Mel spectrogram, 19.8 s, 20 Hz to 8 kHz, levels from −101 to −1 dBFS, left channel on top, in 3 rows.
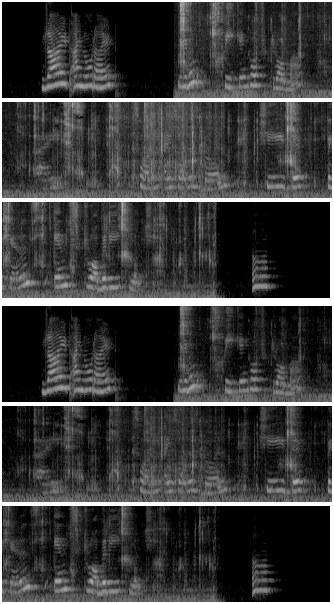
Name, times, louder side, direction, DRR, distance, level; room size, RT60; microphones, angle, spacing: voice 1, 0.8-2.2 18.2-18.5, left 2 dB, 5° left, 1.6 m, -46 dB
sound 1, 3.4-17.5, left 13 dB, 55° left, 0.8 m, -45 dB
voice 2, 3.5-6.0 7.2-7.8 9.2-11.2 11.7-12.7 13.1-16.3, left 2 dB, 30° left, 1.5 m, -49 dB
26.0 x 13.0 x 3.9 m
head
